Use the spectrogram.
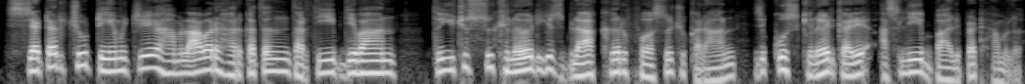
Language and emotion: Kashmiri, neutral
